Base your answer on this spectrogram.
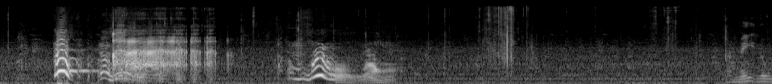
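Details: Alaskan Malamute Pinga, a 13-year-old female dog, vocalizing for ice cream: a loud rising-falling howl-like yodel around one second, a second wavering whine near three seconds, with a person talking over it.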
